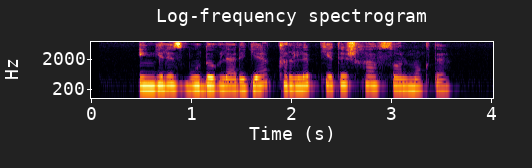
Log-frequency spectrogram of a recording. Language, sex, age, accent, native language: Uzbek, female, 12-17, Farg'ona, Uzbek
